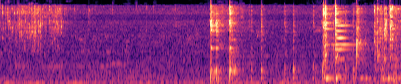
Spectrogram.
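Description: Thin ground masala paste pouring from a steel plate into a pot of crab curry, a soft, even splashing, followed by a steel ladle clinking against the metal pot about two seconds in and again, with a brief ringing, near the end.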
